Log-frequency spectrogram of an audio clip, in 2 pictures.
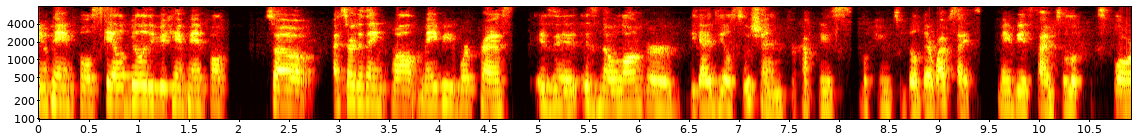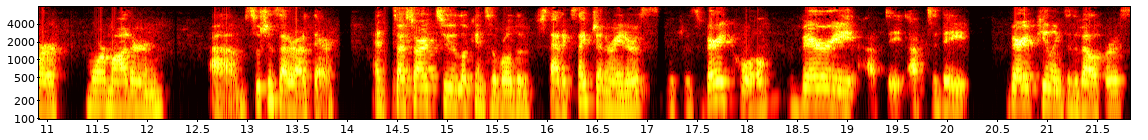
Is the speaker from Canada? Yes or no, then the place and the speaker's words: yes; Canada; now in Israel; I'm originally from Canada, actually, but I've been living in Israel for the last 26 years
